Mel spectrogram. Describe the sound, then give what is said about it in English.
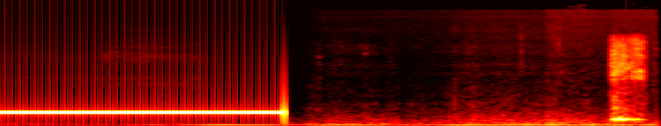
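A steady, loud telephone dial tone, heard while placing a call, hums for about two seconds, then cuts off abruptly, leaving faint line noise and a brief click or rustle near the end. “Let's call him here and see.”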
